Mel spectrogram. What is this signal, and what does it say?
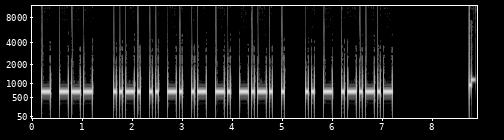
Morse code, heard as a keyed tone, about 19 wpm, 700 Hz. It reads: TO FINANCE IT.
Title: Sentences from Top 1500 Words 20wpm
